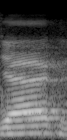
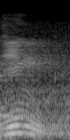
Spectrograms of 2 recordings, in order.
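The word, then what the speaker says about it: zinc: एज इन जोक, large, जैक, जॉय, जंगल, ये सारे में ज आएगा स्ट्रॉन्ग वाला। फिर ये वाले में है जिंक, तो जिंक नहीं, जिंक।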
